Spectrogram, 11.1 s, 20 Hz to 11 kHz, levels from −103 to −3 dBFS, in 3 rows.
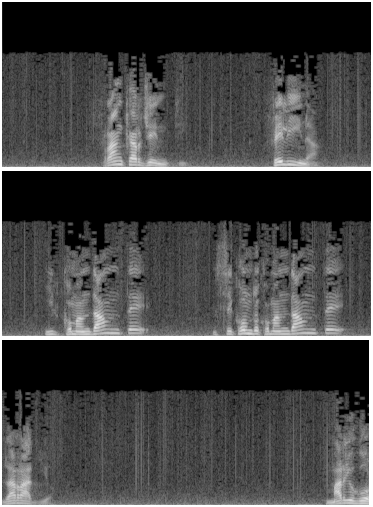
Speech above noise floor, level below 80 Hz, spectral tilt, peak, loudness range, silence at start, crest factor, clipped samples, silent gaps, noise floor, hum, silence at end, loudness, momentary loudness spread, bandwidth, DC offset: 22 dB; -46 dBFS; -6 dB/octave; -6 dBFS; 6 LU; 0.05 s; 22 dB; under 0.1%; none; -46 dBFS; none; 0 s; -25 LUFS; 21 LU; 8 kHz; under 0.1%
